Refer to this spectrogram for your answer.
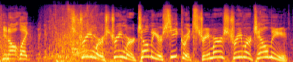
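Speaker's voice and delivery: high, pleading little-creature voice; hammed-up pestering falsetto; mock wheedling voice. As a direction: beg the streamer for secrets, way up high. Teasing chat with a mock voice.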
